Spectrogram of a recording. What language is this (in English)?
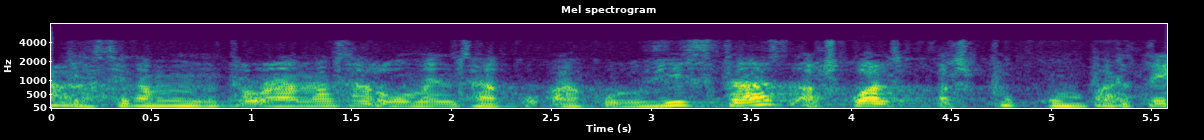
Catalan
